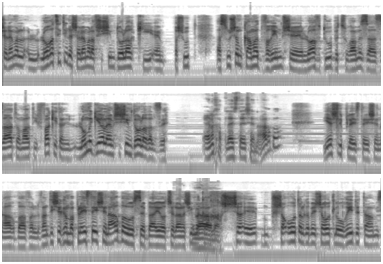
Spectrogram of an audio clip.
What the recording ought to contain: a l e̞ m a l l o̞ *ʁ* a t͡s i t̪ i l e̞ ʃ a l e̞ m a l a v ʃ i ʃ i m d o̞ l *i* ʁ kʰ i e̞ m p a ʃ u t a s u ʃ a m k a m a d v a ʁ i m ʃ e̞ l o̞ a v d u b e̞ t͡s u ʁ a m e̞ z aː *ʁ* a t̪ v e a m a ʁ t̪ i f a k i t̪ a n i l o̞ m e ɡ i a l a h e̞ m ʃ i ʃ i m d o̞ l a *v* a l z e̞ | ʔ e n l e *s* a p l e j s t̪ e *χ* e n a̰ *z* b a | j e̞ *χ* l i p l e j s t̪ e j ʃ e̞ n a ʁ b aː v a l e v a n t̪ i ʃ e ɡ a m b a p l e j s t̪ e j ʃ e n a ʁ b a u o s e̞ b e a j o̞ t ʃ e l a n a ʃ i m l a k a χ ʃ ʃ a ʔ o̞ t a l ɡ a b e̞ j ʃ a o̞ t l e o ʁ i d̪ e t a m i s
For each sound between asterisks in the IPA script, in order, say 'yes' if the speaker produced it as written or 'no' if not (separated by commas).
yes, no, no, no, no, no, no, no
